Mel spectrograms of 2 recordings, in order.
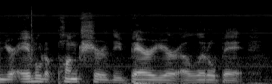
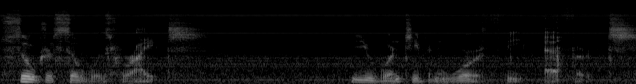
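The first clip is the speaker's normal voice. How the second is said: echoing dragon voice, much lower and quieter; 5 semitones lower, 12 dB quieter than usual. Game master voicing a dragon addressing the party, echoing dragon voice. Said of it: "and you hear echoing out over the battlefield its voice".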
